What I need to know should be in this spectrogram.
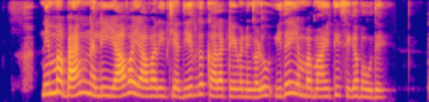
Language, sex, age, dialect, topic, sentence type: Kannada, female, 18-24, Mysore Kannada, banking, question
